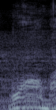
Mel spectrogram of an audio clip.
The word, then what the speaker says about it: Ram: Rom. I bet you they call themselves Rom. I can just picture them calling themselves Rom. – I mean, that's how you say it in Swedish.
